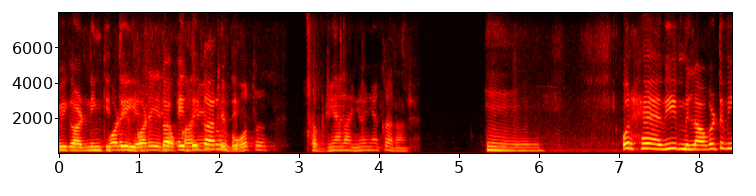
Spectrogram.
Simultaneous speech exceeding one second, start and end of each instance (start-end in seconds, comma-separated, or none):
0.6-2.3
